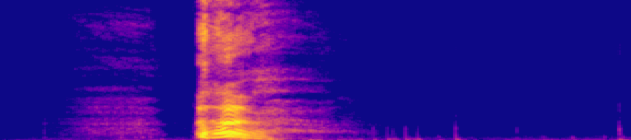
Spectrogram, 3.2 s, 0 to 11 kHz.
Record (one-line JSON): {"cough_length": "3.2 s", "cough_amplitude": 10933, "cough_signal_mean_std_ratio": 0.23, "survey_phase": "beta (2021-08-13 to 2022-03-07)", "age": "45-64", "gender": "Male", "wearing_mask": "No", "symptom_none": true, "smoker_status": "Never smoked", "respiratory_condition_asthma": false, "respiratory_condition_other": false, "recruitment_source": "REACT", "submission_delay": "3 days", "covid_test_result": "Negative", "covid_test_method": "RT-qPCR", "influenza_a_test_result": "Unknown/Void", "influenza_b_test_result": "Unknown/Void"}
